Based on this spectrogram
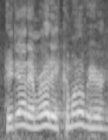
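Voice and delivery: put-on high, loud little boy calling his dad; child voice. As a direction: call out like an eager kid ready to ride. Preacher voices his little son.

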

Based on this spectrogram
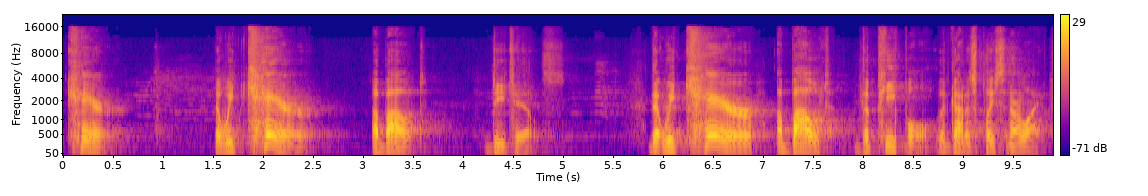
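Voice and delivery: slow down and press "care" as the key word; stress on care. Shown as a demonstration. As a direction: lean hard on "care" each time it comes, said low and slow with pauses. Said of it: "The emphasis is on the word".

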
